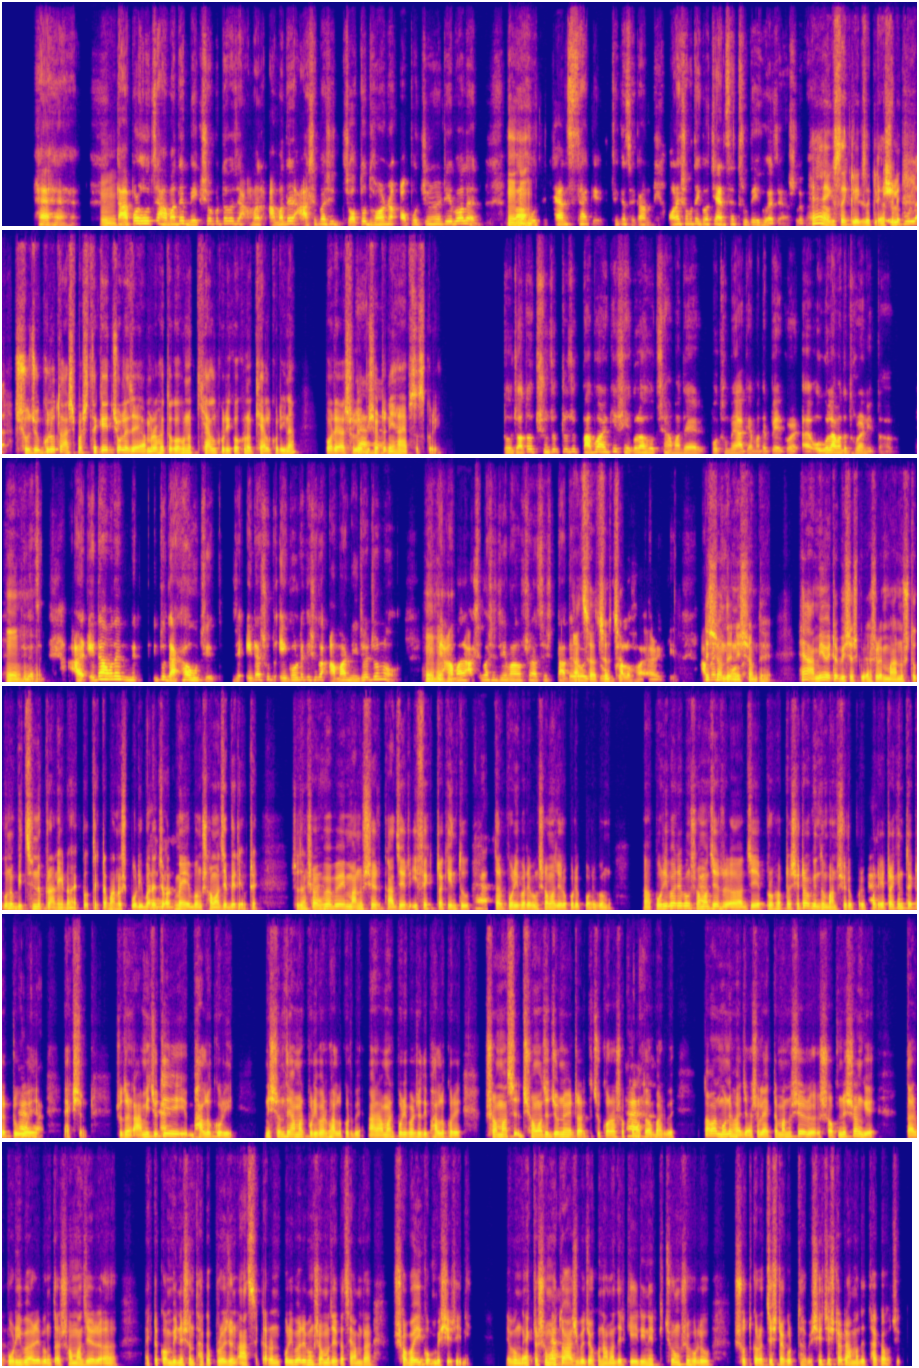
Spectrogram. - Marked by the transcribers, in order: other background noise; in English: "Two ওয়ে অ্যাকশন"
- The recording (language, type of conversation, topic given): Bengali, unstructured, আপনি কীভাবে আপনার স্বপ্নকে বাস্তবে রূপ দেবেন?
